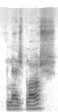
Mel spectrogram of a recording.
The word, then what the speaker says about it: Neige Blanche: I don't mind Neige Blanche at all. It's a grade 3 winner. Horse seems very nice French pronunciation, by the way.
